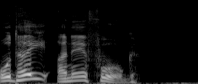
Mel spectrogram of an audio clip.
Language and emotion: Gujarati, neutral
